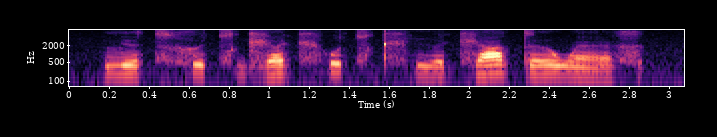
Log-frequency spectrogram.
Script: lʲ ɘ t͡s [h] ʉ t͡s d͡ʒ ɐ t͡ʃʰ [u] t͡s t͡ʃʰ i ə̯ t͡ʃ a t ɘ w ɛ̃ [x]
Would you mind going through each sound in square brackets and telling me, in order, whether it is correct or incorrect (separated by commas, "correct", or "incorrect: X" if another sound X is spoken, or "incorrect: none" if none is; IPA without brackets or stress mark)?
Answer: incorrect: x, correct, correct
